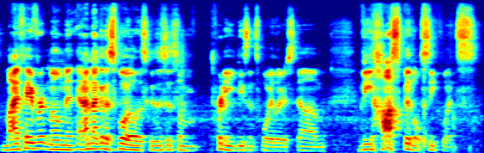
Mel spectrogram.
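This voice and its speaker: Podcast host guy, bright tense voice, laid back, keeps asking the guest questions. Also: medium pitch, normal speed, a little hiss or hum. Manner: relaxed, asks questions, reads chat. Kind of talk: casual podcast chat.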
